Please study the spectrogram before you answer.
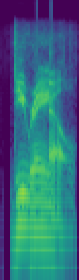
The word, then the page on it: derail: American English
